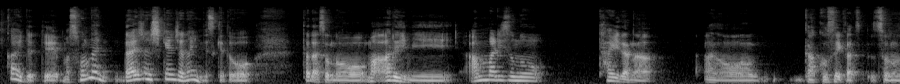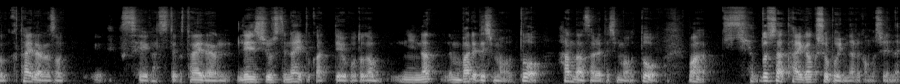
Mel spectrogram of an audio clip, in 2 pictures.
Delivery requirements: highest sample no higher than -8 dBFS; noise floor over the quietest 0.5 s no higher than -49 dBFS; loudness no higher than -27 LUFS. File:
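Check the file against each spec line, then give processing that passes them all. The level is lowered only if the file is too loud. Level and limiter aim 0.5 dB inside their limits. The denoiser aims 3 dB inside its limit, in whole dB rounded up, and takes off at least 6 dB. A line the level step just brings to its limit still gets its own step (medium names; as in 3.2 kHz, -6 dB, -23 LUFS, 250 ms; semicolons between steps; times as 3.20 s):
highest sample -3.5 dBFS: fail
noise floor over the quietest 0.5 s -58 dBFS: pass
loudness -23.0 LUFS: fail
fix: trim -4.5 dB; peak limiter -8.5 dBFS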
